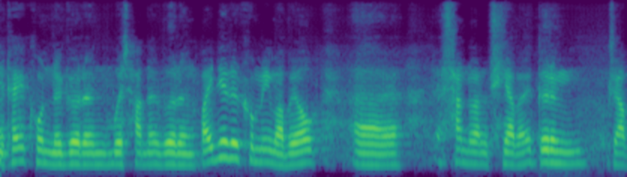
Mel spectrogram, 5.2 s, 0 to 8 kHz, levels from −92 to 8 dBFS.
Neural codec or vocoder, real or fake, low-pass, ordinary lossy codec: codec, 16 kHz, 1 kbps, X-Codec, WavLM features, trained on Multilingual LibriSpeech; fake; none; none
